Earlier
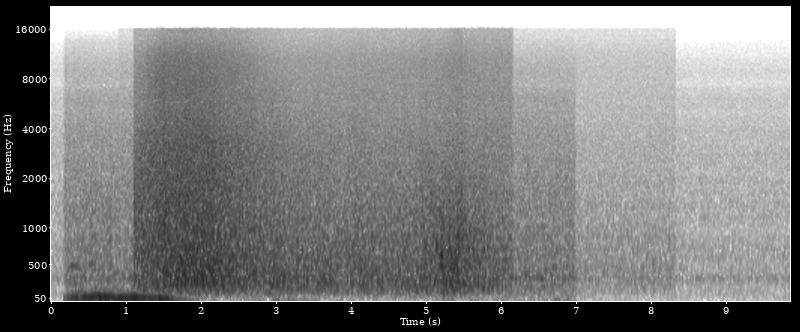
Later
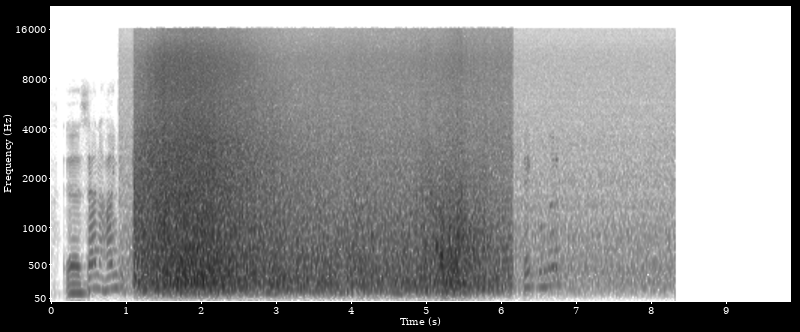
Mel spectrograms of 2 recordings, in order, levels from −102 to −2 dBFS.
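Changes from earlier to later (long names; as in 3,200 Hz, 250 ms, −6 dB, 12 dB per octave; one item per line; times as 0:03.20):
first sound: muted
second sound: add high-pass filter 120 Hz
master: add high-shelf EQ 9,300 Hz +8.5 dB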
